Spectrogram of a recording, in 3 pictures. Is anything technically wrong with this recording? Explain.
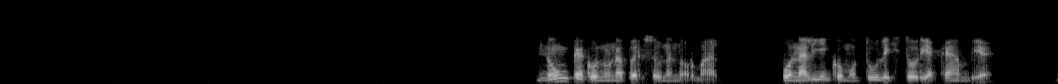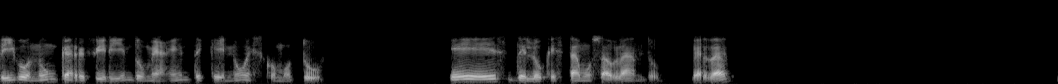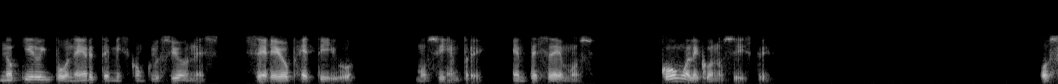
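Yes. Throughout, the speech sounds boxed in and plainly buzzy: there is nothing below about 300 Hz or above 3.7 kHz, and consonants and vowels take on a clearly synthetic, grainy edge. This is the AMR narrowband mobile codec, at a rate consistent with 10.2 kbps. It samples at 8 kHz and rebuilds each 20 ms frame from a vocal-tract model excited by a handful of pulses, so the top of the spectrum is gone and the fine texture is lost.

There are also lost AMR speech frames, heard as two brief dips with a small warble, from 6.48 to 6.51 s and from 25.60 to 25.66 s. Each sounds like one missing 20 ms frame. When a frame fails its checksum, the decoder repeats the previous pitch and vocal-tract settings at a lower gain. That produces the short smeared sag, after which the speech returns slightly rough for an instant.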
